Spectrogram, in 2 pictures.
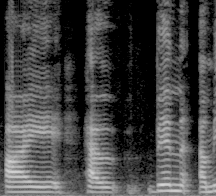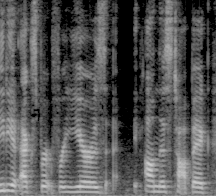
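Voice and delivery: usual speaking voice

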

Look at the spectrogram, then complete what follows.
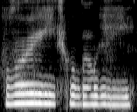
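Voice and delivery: slow, gurgling monster voice; slow gargoyle voice. Shown as a demonstration. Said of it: "let me do that".

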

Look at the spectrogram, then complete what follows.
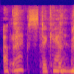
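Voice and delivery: hammy MC intro; mock announce the next act; announcer voice. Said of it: "announcer type voice".

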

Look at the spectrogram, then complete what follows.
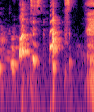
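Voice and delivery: tiny, very high slow squeal; retold fright. Camper on the toilet hears an animal, mock terrified squeak. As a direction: squeak it out in hammed-up alarm.

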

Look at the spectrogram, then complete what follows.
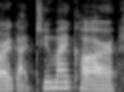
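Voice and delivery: usual speaking voice

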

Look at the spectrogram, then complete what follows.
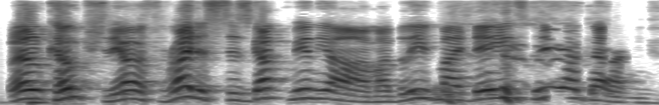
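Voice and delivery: put-on high, loud old-timey ballplayer; old-timey thirties voice. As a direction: play it like a 1930s ballplayer. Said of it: "my old-timey thirties voice".

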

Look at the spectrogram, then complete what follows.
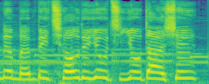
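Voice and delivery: ordinary delivery

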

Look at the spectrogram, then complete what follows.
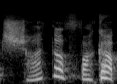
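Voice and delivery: drawn out, deliberate shut-up to her inner voice; mock stern command to the negative voice; slow firm telling-off. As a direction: spell out each word like shutting down a nag. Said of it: "sometimes I'm just like".

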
